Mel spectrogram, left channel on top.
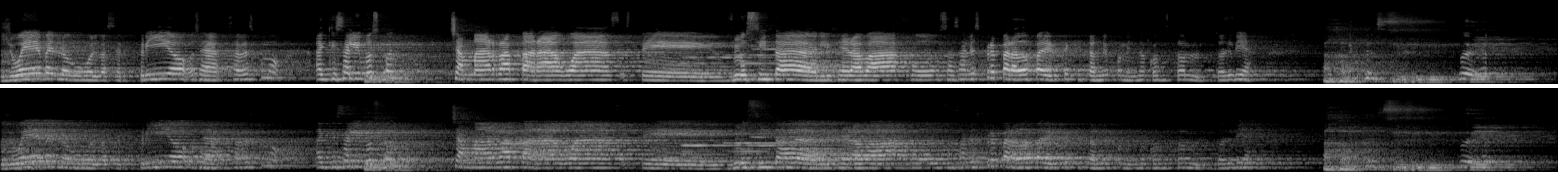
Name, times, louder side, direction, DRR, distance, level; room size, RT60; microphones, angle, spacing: voice 1, 0.0-4.0 4.5-12.6 13.7-13.8 14.6-14.9, left 6 dB, 80° left, 9 dB, 0.3 m, -25 dB
voice 2, 3.6-4.1 13.2-14.9, equal, 5° right, -4 dB, 0.4 m, -34 dB
sound 1, 6.5-10.1, right 3 dB, 70° right, 0.6 m, -40 dB
7.9 x 5.4 x 2.4 m, 2.7 s
head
